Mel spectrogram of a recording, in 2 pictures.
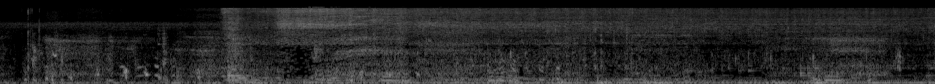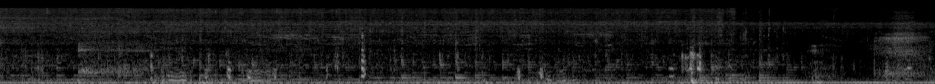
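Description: A garden hose fills a water container outdoors in a farmyard, a steady rushing flow, while chickens cluck faintly nearby.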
